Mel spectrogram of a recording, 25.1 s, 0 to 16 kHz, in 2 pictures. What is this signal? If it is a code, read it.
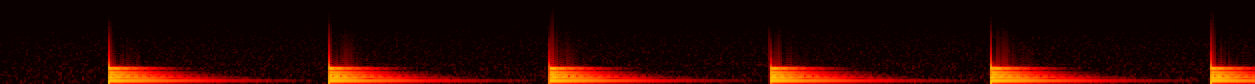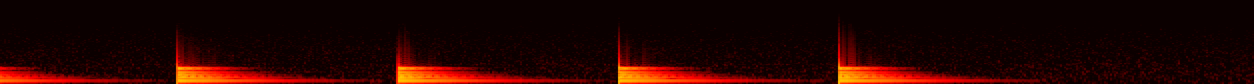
Clock strike, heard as a bell. 10. Ten o'clock.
